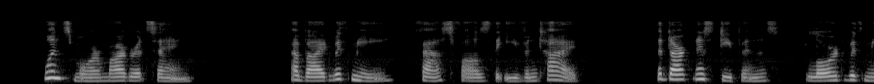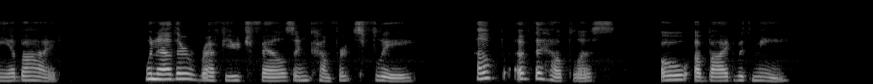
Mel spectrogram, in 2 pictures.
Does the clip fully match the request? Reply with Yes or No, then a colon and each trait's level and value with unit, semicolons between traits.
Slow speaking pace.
Yes: slow, 115 wpm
